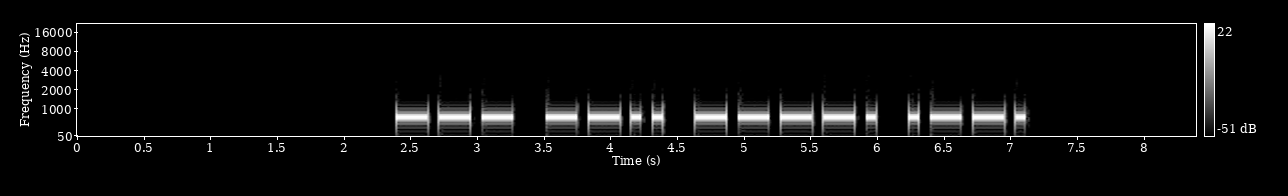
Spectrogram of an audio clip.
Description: Morse code, heard as a keyed tone, about 15 wpm, 700 Hz. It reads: OZ9P
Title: DXCC-100 Call Signs - 4 Characters - Repeated 3x - 15wpm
